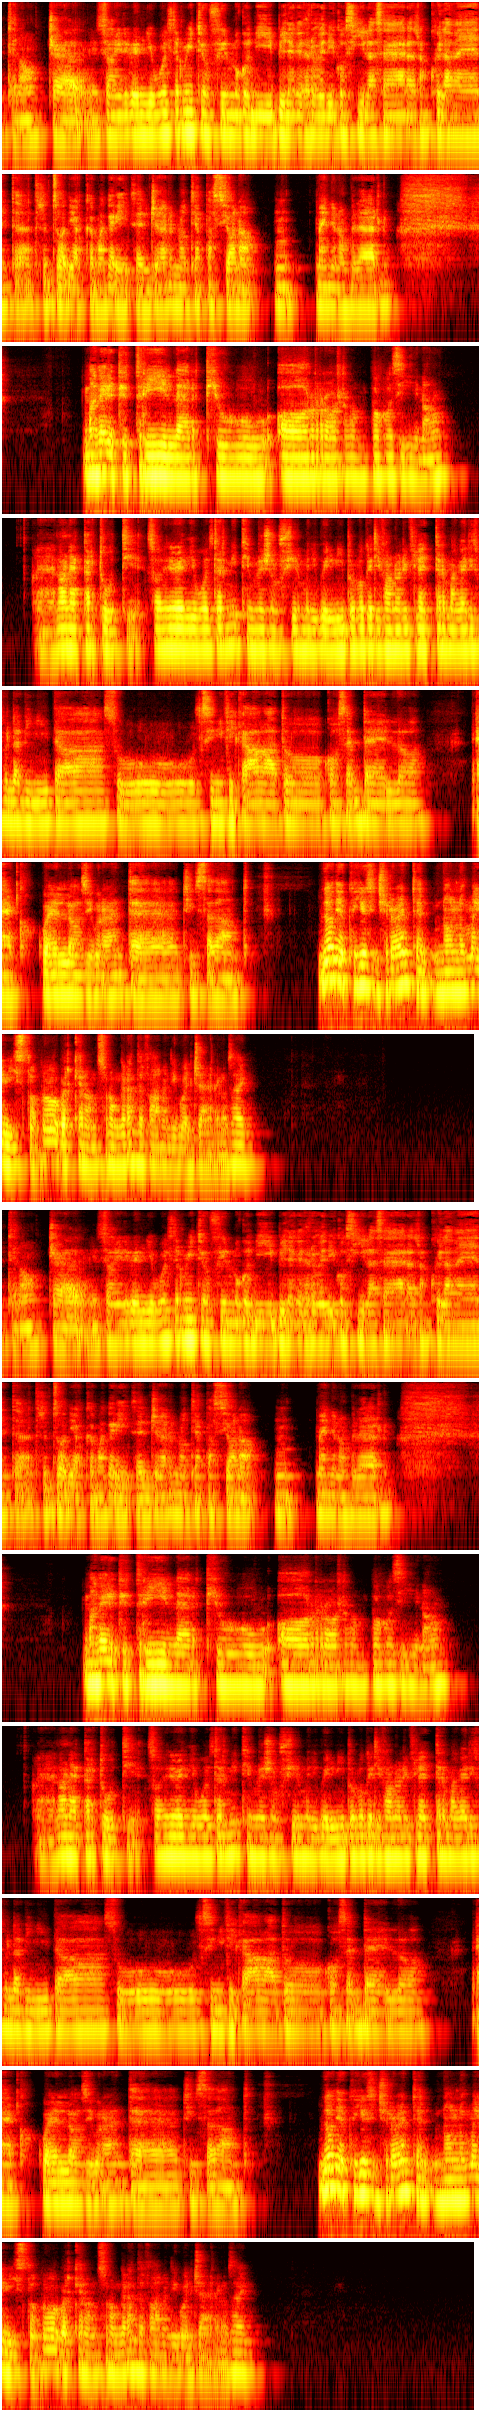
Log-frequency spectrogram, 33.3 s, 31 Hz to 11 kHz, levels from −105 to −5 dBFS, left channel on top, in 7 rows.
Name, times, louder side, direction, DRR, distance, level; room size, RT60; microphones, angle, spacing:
voice 1, 0.0-9.6 10.4-14.0 14.6-23.3 23.8-26.6 27.0-31.1, left 3 dB, 50° left, 1.4 m, -30 dB
7.3 x 4.2 x 5.0 m
head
